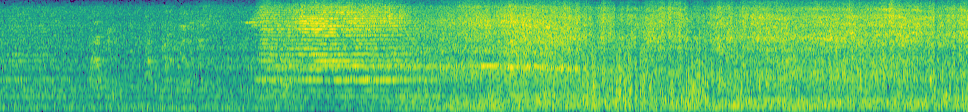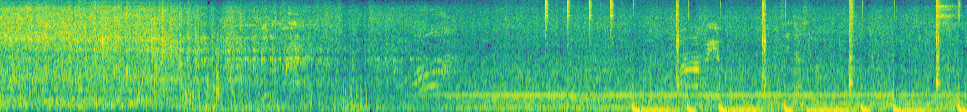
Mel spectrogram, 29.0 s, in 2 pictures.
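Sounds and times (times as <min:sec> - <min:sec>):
train horn: 0:00.0 - 0:01.0, 0:03.7 - 0:08.9
train rushing through station: 0:00.0 - 0:29.0.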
